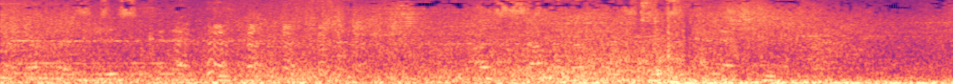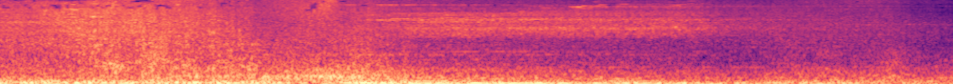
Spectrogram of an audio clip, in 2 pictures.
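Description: Game battle effects clash and crackle loudly.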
